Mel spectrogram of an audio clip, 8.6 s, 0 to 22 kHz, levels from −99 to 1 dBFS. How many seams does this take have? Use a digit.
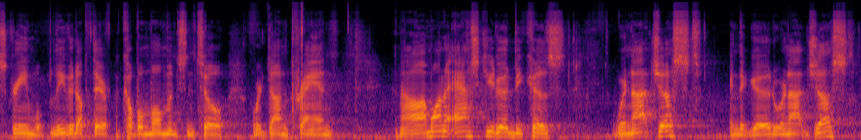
3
